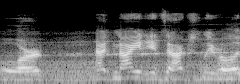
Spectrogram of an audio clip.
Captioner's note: siren wailing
